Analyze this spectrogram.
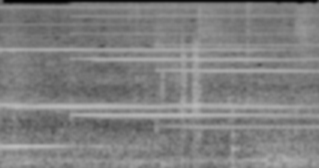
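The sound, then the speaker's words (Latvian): An electric bell rings in a parliament chamber to announce a break in the session, a continuous steady ring with several bright overtones that lasts through the whole clip. “Kolēģi, ir pienācis laiks pārtraukumam, tāpēc lūdzu zvanu.”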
